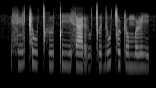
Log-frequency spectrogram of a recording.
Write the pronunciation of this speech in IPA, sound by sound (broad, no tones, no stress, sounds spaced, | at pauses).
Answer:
s ɛ̤ z ǁ uː ǀʰ ɯ ǃ iː s aː r o̤ ǀ ɯ d u ǀ u ʈ o m o ɭ i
